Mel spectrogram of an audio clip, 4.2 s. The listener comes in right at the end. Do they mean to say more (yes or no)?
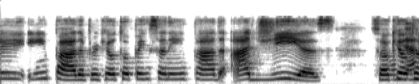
no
